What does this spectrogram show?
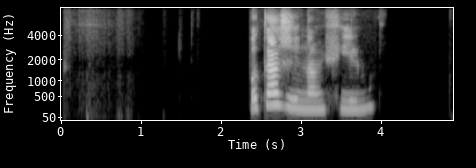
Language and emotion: Russian, neutral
